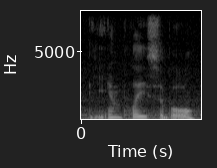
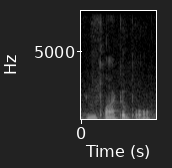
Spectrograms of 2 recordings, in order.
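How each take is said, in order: First: The c is sounded like an s. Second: The c is sounded like a k. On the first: The speaker calls it wrong. "sorry if I'm pronouncing that incorrectly" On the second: The speaker calls it right. "Meaning unable to be placated"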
